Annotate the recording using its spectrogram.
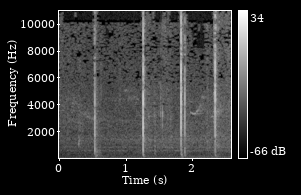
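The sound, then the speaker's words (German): A small wood fire burning in a Bushbox stove crackles quietly, with four sharp, irregularly spaced pops and snaps, one of them doubled, over a soft steady hiss. “Jetzt ist jetzt hier die Bushbox. Da brennt unser Feuer. Hören wir mal rein.”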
